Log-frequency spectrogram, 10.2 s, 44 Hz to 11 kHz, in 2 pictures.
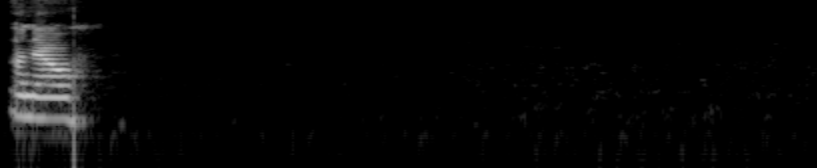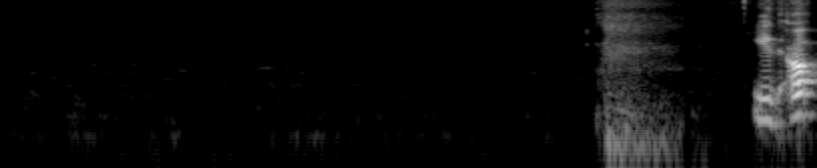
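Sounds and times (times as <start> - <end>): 
speech: 0.1 - 0.6, 9.8 - 10.1
person exhaling softly like a sigh: 8.8 - 9.4.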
